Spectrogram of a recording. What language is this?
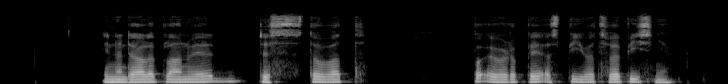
Czech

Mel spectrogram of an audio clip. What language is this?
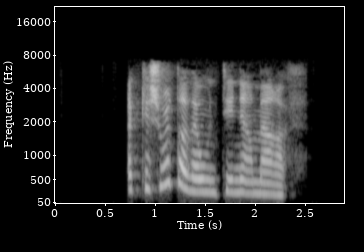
Kabyle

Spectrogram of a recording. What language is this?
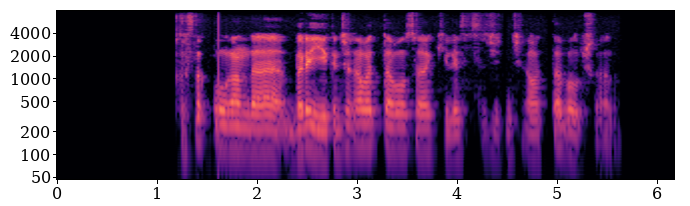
Kazakh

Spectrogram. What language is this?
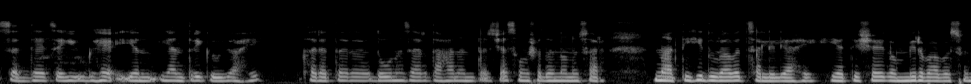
Marathi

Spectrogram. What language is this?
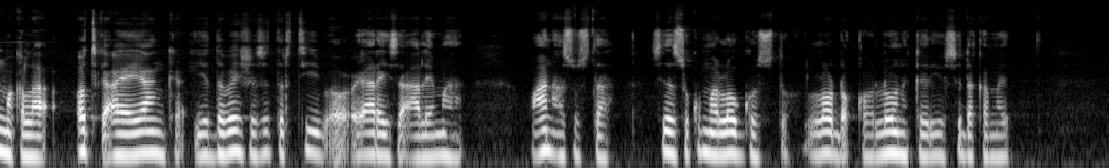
Somali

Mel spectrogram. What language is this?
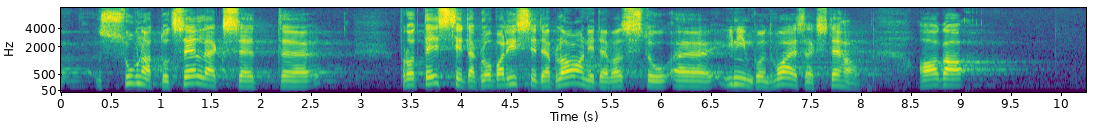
Estonian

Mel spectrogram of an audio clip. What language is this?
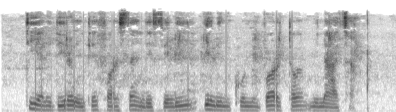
Esperanto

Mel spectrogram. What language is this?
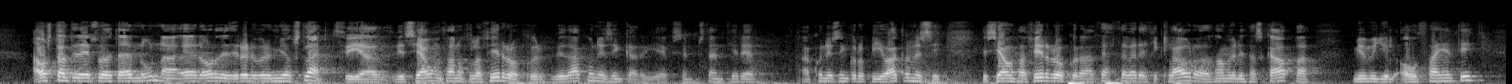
Icelandic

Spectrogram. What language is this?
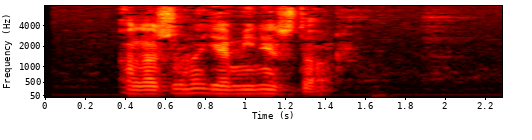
Catalan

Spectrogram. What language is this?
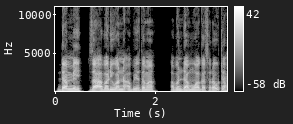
Hausa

